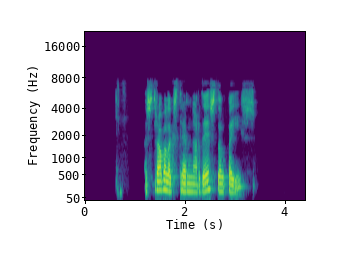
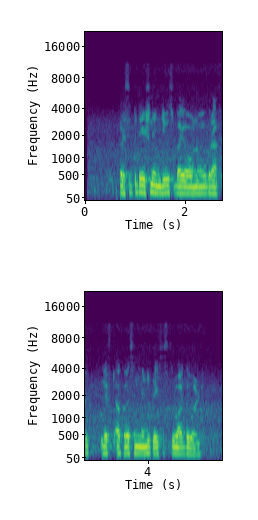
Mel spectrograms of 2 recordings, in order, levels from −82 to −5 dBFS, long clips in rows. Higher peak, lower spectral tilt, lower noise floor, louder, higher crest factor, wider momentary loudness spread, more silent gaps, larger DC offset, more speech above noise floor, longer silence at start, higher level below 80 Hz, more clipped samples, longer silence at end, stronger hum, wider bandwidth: first, -2 dBFS vs -8 dBFS; second, -5.5 dB/octave vs -8.5 dB/octave; first, under -90 dBFS vs -50 dBFS; first, -19 LUFS vs -22 LUFS; first, 20 dB vs 14 dB; first, 14 LU vs 7 LU; first, 1.07-1.13 s vs none; neither; first, over 72 dB vs 29 dB; about the same, 0.7 s vs 0.7 s; about the same, -60 dBFS vs -56 dBFS; neither; first, 1.05 s vs 0.4 s; neither; first, 8 kHz vs 7.2 kHz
